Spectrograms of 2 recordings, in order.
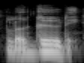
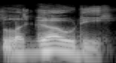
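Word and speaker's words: Loogootee: It's L-O-O-G-O-O-T-E-E, which sounds like Lagoudi. It's Lagoudi. – Lagoudi.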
